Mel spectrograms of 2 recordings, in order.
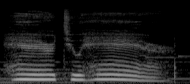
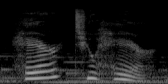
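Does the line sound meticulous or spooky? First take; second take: spooky; meticulous. First: It is said in an eerie, spooky tone. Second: It is said in a precise, careful tone.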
